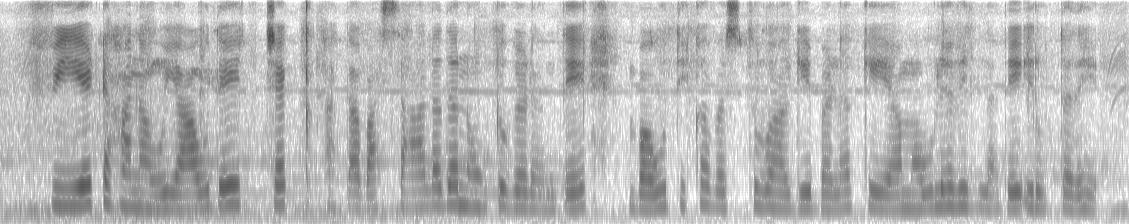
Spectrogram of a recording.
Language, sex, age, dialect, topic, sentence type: Kannada, female, 36-40, Coastal/Dakshin, banking, statement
